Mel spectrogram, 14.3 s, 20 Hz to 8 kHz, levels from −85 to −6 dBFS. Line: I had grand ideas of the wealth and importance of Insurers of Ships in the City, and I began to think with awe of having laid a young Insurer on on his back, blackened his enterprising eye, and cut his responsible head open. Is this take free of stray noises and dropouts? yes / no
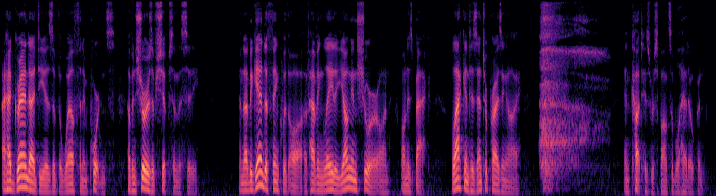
no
